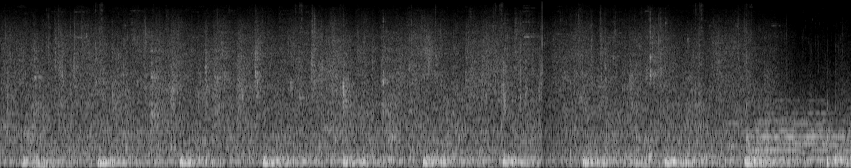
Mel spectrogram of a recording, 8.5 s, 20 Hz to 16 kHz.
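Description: Military band drums beating a slow funeral march, one low beat about every 0.8 seconds, under a dense, steady rushing noise. A band's sustained tones come in near the end.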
